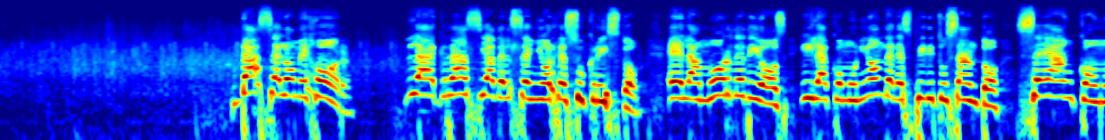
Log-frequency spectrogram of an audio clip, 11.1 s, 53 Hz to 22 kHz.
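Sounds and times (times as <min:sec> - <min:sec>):
audience applause: 0:00.0 - 0:04.2
speech: 0:02.4 - 0:11.0.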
